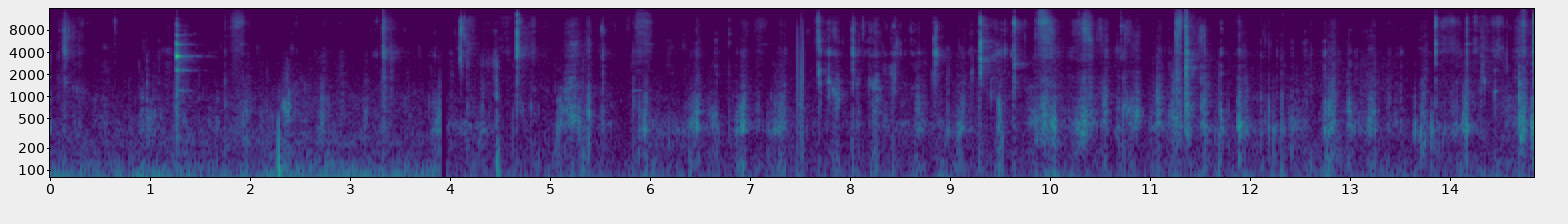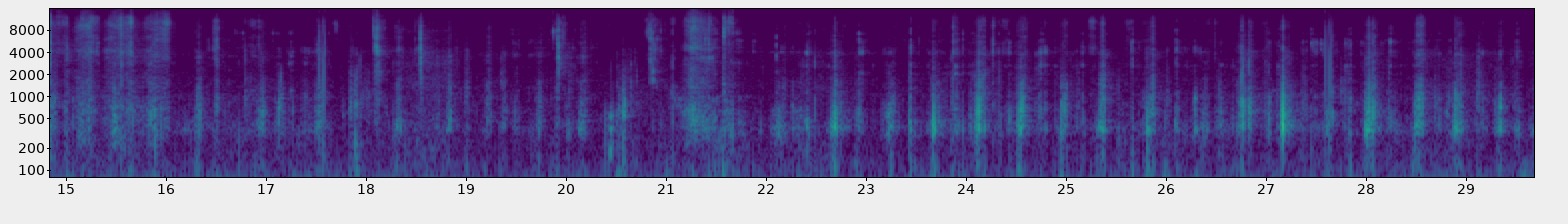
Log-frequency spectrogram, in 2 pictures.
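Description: Close-miked chewing and crunching of food, with wet mouth sounds and irregular crisp clicks. There is one sharp click about a second in.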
